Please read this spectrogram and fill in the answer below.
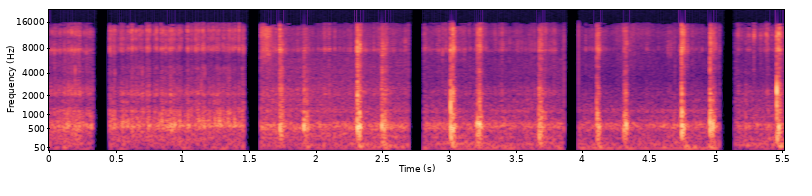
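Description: Penny board's small plastic wheels rolling over pavement with a steady rumble. After about a second and a half, sharp clacks come in quick pairs as front and back wheels cross cracks in the sidewalk. The sound drops out abruptly several times.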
